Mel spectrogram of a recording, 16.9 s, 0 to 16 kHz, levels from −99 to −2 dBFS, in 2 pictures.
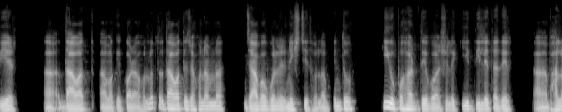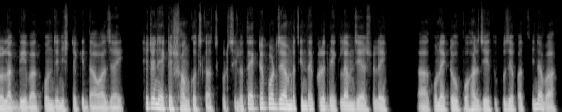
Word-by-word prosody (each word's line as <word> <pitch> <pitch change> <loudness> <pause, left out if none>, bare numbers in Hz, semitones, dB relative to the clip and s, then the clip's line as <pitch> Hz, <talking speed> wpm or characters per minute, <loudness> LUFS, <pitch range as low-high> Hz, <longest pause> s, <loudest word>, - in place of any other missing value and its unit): বিয়ের 100 0 +3 0.5
আ - - 0 0.3
দাওয়াত 95 +1 +3 0.3
আমাকে 90 +1 -2
করা 90 -1 0
হলো। 130 +10 -1
তো - - -2
দাওয়াতে 125 0 +3
যখন 115 0 0
আমরা 110 0 +2 0.5
যাব 100 +1 +4 0.2
বলে 100 -1 +3 0.2
নিশ্চিত 100 -1 -2
হলাম। 90 +1 -2
কিন্তু 110 +3 +1 0.5
কি 175 - +1
উপহার 120 -2 +4
দেব 105 -1 +3
আসলে? 100 +3 -3
কি 115 - -2 0.2
দিলে 105 +1 +3
আ - - -20
তাদের 95 +1 +2 0.7
ভালো 100 +1 +3
লাগবে? 90 0 0
বা 90 - +2
কোন 100 - +1
জিনিসটাকে 95 0 -3
দেওয়া 85 +1 0
যায়? 85 -1 -1 0.3
সেটা 155 0 0
নিয়ে 135 - +6
একটা 125 -1 +1
সংকোচ 95 -2 0
কাজ 85 -1 -2
করছিল। 85 - -8
তো - - -8
একটা 135 +5 0
পর্যায়ে 145 -2 +4
আমরা 125 0 +5
চিন্তা 115 -1 +2
করে 115 0 +1
দেখলাম 105 +1 +1
যে 105 - +3
আসলে 95 +1 -3 0.6
আ - - -2
কোন 105 - 0
একটা 100 - -6
উপহার 95 +2 -1
যেহেতু 100 -1 -1
খুঁজে 100 0 -1
পাচ্ছি 100 +5 -7
না 135 - +2
বা, 90 - -1
100 Hz, 190 wpm, -23 LUFS, 95-115 Hz, 0.7 s, নিয়ে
